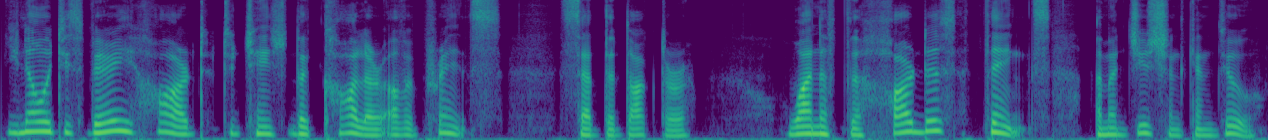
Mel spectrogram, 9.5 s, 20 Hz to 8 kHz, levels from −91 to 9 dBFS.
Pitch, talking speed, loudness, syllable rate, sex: 155 Hz, 150 wpm, -21 LUFS, 4.5 syllables/s, male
